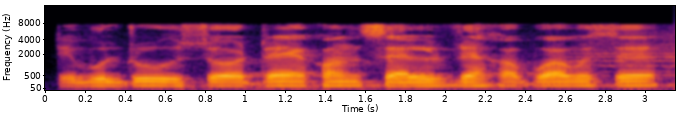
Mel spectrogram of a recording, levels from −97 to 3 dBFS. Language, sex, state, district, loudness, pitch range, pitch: Assamese, male, Assam, Sonitpur, -16 LUFS, 120-130 Hz, 125 Hz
